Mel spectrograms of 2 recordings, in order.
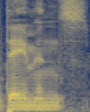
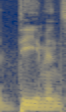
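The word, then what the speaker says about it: daemons: by a Damon or I call them Damons but they're demons but they're spelled like Damon I guess I don't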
